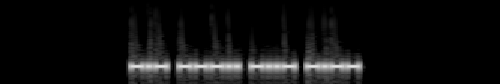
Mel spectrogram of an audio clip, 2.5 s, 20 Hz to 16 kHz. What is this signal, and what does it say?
Morse code, heard as a keyed tone, about 58 wpm, 700 Hz. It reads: K8XY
